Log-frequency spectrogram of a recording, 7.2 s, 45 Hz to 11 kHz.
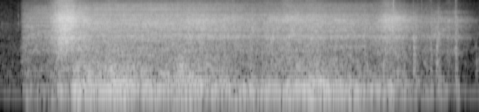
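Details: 383 small block Chevy V8 with carburettor, float level checked, idle air screws and bleeds being adjusted without improvement: lumpy, uneven loping idle that won't settle; rough idle suspected from carb idle circuit fault.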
